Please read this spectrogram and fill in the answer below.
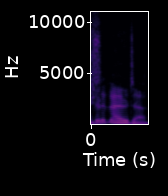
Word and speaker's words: Tsunoda: Yeah, he's Yuki Tsunoda. Tsunoda. I've just remembered that without having to Google it. Yeah, Yuki Tsunoda. Right, starts with a T, but the T is silent.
